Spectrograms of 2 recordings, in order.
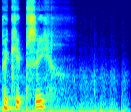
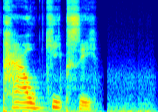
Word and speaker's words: Poughkeepsie: evil tim appreciated mr poughkeepsie wait no i said i said that wrong it's pow keepsie that's how you say it right yeah i've been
